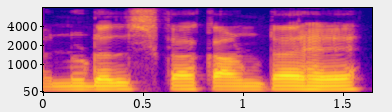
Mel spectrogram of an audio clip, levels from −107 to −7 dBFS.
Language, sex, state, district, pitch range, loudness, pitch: Hindi, male, Assam, Kamrup Metropolitan, 115-120 Hz, -16 LUFS, 115 Hz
